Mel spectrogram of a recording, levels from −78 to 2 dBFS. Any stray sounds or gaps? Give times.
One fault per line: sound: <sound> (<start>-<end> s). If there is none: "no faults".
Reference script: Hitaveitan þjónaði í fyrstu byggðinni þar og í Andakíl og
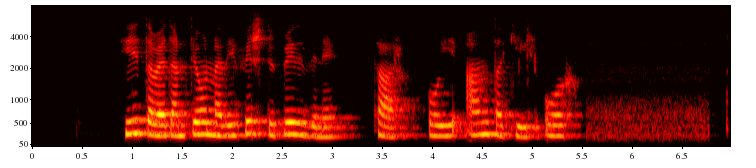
no faults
